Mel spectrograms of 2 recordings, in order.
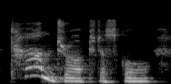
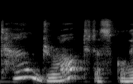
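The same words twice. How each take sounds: First: The word Tom carries the main stress. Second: The word drove carries the main stress. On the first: This person went, not someone else. "John이 아니라" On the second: He went by car rather than walking. "걸어가지 않고 운전해서 갔어"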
